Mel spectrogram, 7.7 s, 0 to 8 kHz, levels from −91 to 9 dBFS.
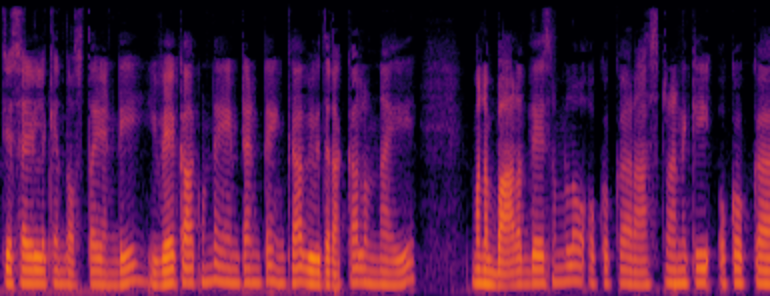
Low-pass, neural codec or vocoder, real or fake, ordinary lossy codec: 7.2 kHz; none; real; AAC, 32 kbps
